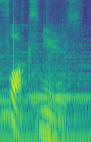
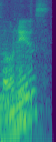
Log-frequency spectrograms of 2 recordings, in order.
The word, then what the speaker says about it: Faux News: Fox News with Kent Clark. Guys, that's pronounced Faux News.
